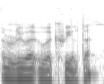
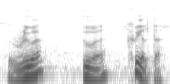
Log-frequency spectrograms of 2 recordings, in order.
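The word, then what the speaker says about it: Ruadh Ua Cailte: My name is Rua Ua Quilta. Rua Ua Quilta. Don't worry about the spelling. It's Irish. But welcome in, next teacup.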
